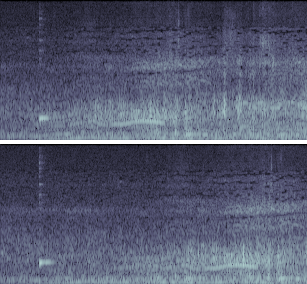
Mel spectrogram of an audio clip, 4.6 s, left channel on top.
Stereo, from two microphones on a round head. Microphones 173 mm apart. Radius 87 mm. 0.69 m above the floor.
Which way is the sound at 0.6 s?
15° right (ahead or behind).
